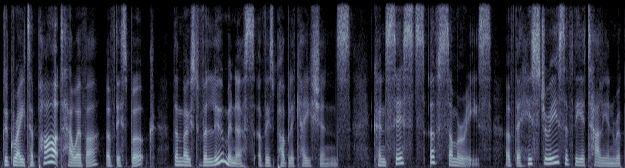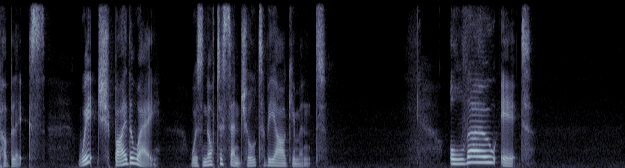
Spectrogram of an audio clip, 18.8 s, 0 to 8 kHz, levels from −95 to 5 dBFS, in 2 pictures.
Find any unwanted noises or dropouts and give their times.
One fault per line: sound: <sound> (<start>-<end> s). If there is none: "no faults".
no faults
